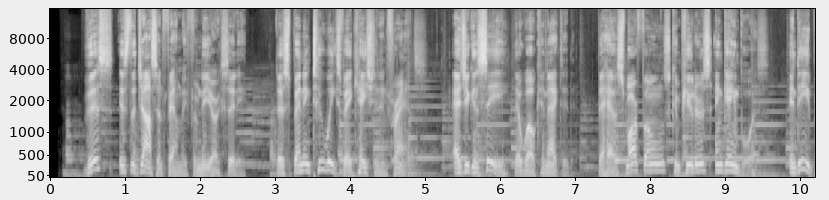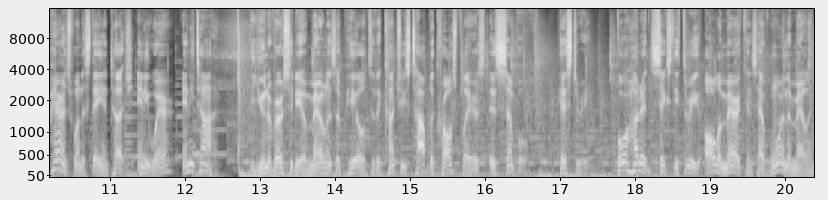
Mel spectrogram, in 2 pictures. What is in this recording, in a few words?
narration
